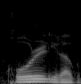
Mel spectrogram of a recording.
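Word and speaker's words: Galle: 드릴 곳이 갈래 이제 영어로 뭐 그래서 갈래라고 하고요 이제이 현지 분들은 골이라고 발음을 하더라구요 그래서 이제 여기는 그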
